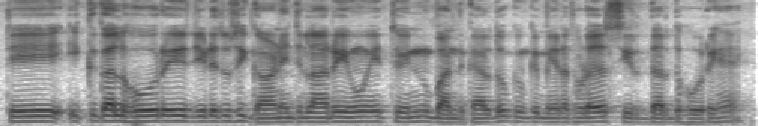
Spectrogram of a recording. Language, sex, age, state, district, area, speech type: Punjabi, male, 30-45, Punjab, Patiala, urban, spontaneous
